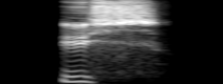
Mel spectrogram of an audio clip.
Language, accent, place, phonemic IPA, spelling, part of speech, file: French, France, Lyon, /ys/, eusses, verb, LL-Q150 (fra)-eusses.wav
- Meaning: second-person singular imperfect subjunctive of avoir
